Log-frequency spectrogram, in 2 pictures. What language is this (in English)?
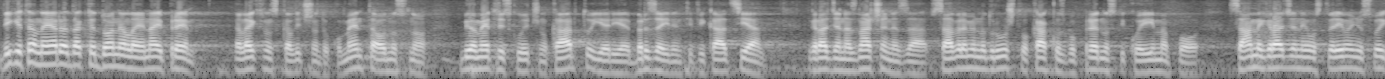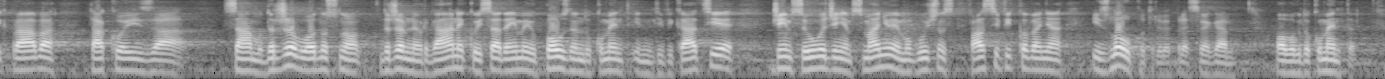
Serbian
